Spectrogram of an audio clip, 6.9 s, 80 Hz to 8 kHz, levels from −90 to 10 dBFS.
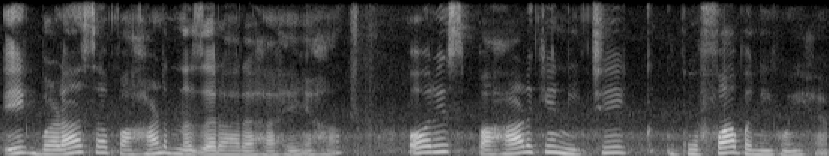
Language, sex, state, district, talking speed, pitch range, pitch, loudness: Hindi, female, Madhya Pradesh, Dhar, 165 wpm, 205-285 Hz, 225 Hz, -20 LUFS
